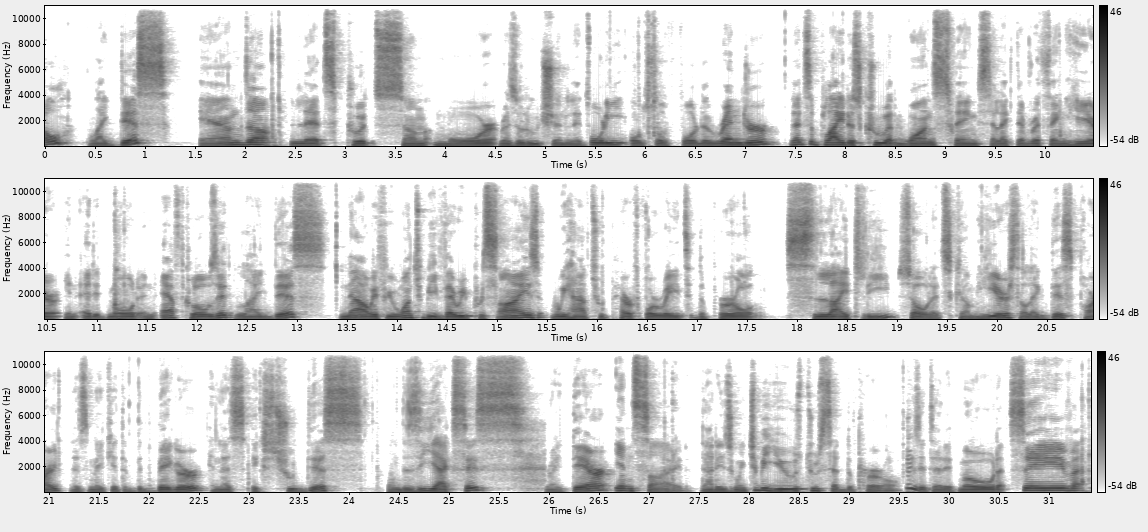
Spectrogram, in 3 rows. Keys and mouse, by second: 0.4-0.9 middle drag, 1.4 KP_Divide, 2.2 alt+z, 4.5 click, 5.4 click, 5.8 click, 7.4-7.9 drag, 9.0 Tab, 10.1 a, 11.1 f, 11.7-12.8 middle drag, 15.9 Tab, 16.3 alt+z, 17.3 alt+a, 18.9 b, 20.9 s, 22.9 e, 24.3 g, 25.9 middle click, 29.5 Tab, 30.5 ctrl+s.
